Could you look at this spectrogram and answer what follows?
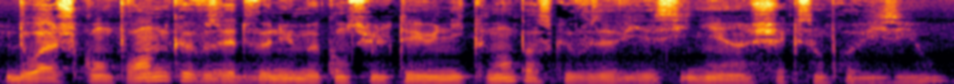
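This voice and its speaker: An actor playing a suave, middle-aged lawyer in a French radio mystery, wry, urbane and unruffled. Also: male voice, low voice, brisk, darkish tone, husky. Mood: measured, serious. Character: suave, ironic middle-aged male lawyer, coolly self-possessed.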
